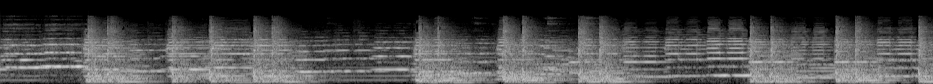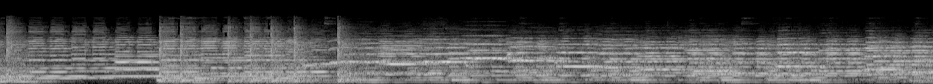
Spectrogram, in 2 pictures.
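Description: A small school concert band of brass, woodwinds and drum kit playing live. For about the first thirteen seconds it plays short accented chords with percussion hits in uneven groups, then it moves into held brass chords.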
